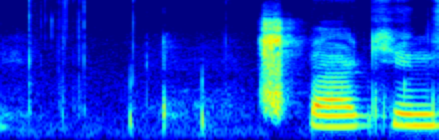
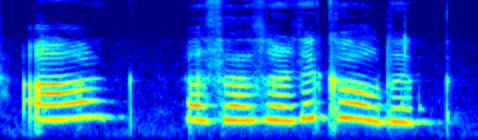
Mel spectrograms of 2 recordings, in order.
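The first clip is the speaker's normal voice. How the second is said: alarmed cry; 6 semitones higher, 5 dB louder, slower than usual. Acted. Asansörde kalma paniği.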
